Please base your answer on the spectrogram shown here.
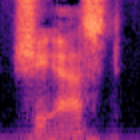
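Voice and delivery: ordinary delivery, nothing marked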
